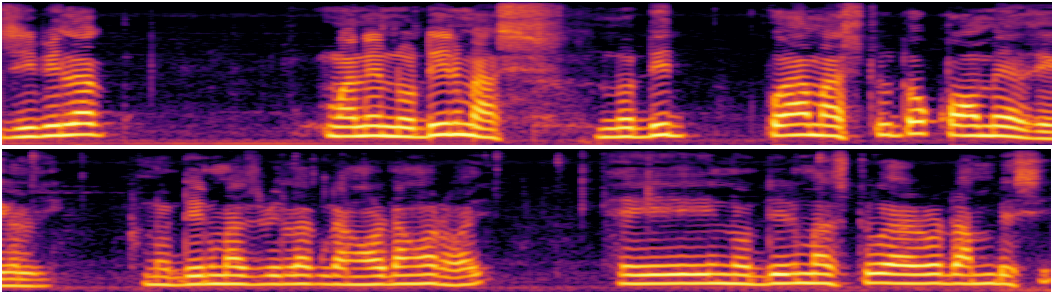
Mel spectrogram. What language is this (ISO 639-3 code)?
asm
